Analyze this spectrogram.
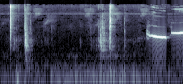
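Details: Loud clicks and rustling, then a female white-rumped shama's provoking call: a falling whistled note followed by a higher, steady whistle.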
